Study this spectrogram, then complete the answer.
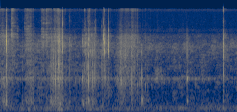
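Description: Granules rattle and pour from a scoop.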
